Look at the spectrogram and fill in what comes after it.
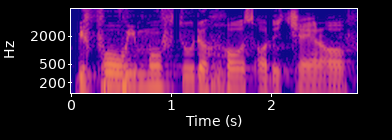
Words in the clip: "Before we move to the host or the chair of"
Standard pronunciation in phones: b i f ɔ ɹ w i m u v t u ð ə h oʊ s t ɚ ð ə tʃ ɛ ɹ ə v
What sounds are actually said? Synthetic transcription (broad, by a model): b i f ɔ w i m u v t u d ə h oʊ s ɔ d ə tʃ ɛ ɹ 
